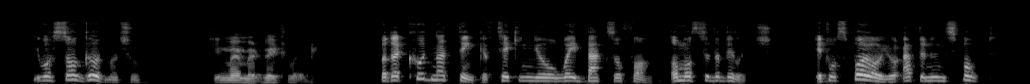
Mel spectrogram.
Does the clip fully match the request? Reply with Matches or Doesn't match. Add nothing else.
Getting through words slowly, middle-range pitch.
Doesn't match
